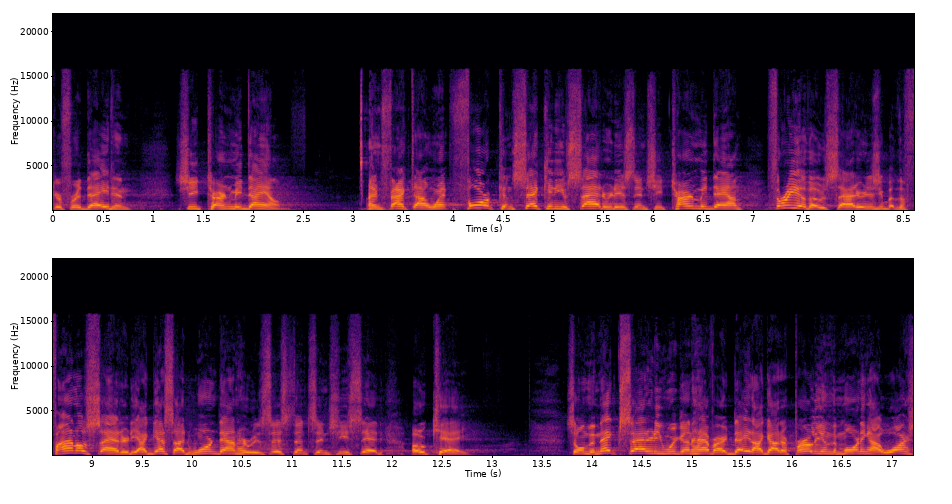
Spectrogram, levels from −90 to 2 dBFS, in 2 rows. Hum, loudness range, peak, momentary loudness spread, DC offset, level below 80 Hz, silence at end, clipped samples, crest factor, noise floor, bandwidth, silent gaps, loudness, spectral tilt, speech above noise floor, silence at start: none; 4 LU; -6 dBFS; 9 LU; under 0.1%; -72 dBFS; 0 s; under 0.1%; 20 dB; -64 dBFS; 16 kHz; none; -25 LUFS; -4 dB/octave; 39 dB; 0 s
